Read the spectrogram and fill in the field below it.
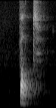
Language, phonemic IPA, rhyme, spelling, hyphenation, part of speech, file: Dutch, /pɑt/, -ɑt, pat, pat, noun, Nl-pat.ogg
- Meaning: 1. tie, draw, stalemate 2. the slot in the frame that accepts the axle of the wheel; dropout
